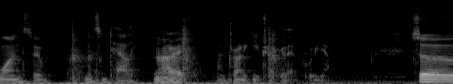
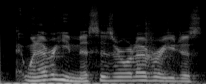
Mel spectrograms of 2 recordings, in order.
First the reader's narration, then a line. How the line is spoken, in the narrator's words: Wimpoo yells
